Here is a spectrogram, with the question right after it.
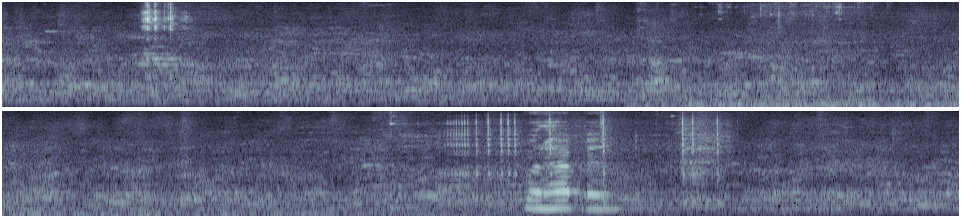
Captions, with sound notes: (camera clicking) - What happened?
